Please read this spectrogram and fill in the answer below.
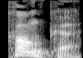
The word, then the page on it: conker: anglais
